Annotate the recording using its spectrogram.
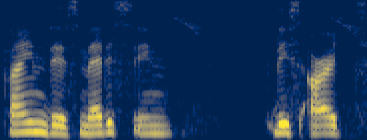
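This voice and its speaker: A woman speaks at a very slow pace with a Spanish accent. Her pitch is medium. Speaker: somatic movement and water therapy practitioner. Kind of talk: reflective personal vlog. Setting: outdoors by a stream.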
